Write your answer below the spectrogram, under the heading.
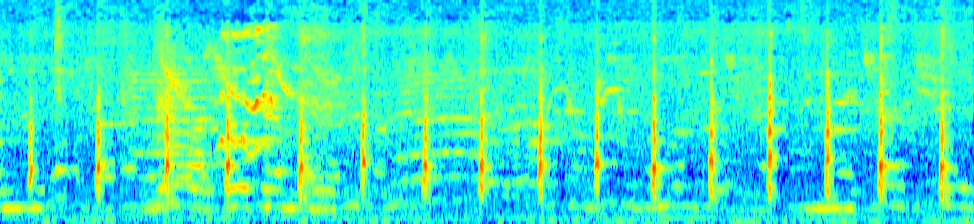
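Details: Chukar partridge kept for fighting, calling with sharp, evenly spaced chuck notes, a little more than two a second, over a soft background murmur.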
